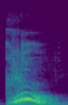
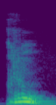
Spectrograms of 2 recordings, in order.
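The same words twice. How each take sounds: First: Громкий, высоко взлетающий «хрум»; выкрикни хруст высоко и во всю силу; очень громкий хруст. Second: Громкий отрывистый «хрум», ниже по тону; изобрази хруст громко и коротко; хруст в кустах. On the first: (оглушительный высокий хрум) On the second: (громкий низкий хрум) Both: A narrator's reading. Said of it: "Гораздо громче, чем прежде".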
